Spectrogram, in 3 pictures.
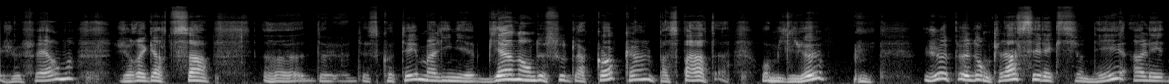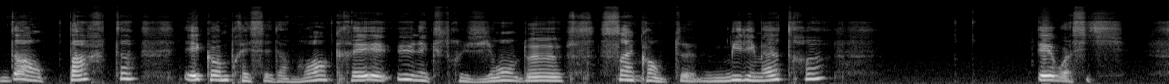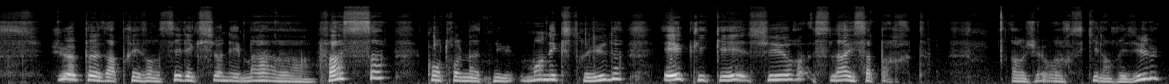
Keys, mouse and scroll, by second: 0.0-2.1 drag, 2.1 KP_1, 3.1-5.0 scroll up 1, 5.0-6.3 scroll down 1, 6.3-7.3 middle drag, 9.9 click, 11.0 click, 12.2 click, 14.9 click, 17.7 KP_5, 18.9 KP_0, 21.1 click, 22.5-24.4 drag, 25.7 click, 28.8 ctrl+click, 30.8 click, 31.8 click, 33.0-34.0 scroll up 1, 33.7-34.7 middle drag, 34.7 click.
